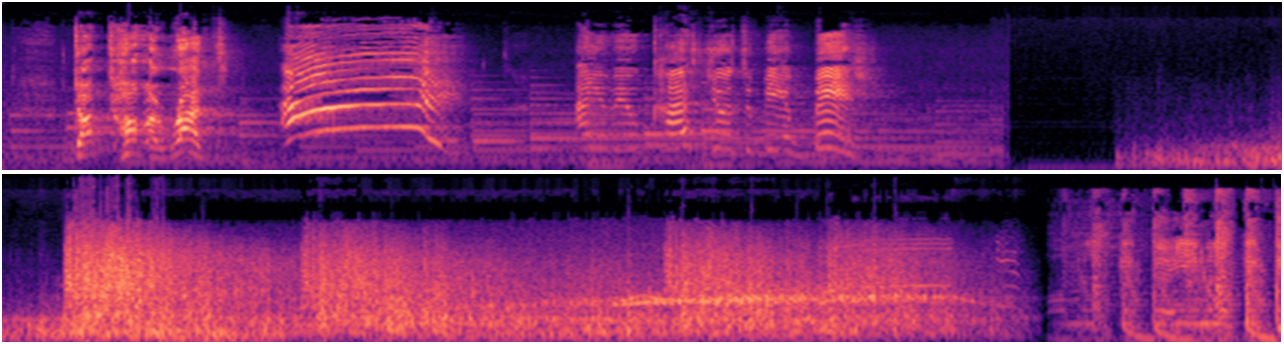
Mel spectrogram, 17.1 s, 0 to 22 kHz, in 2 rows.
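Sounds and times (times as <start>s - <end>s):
thunder rumble and crashes: 7.4s - 15.5s.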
